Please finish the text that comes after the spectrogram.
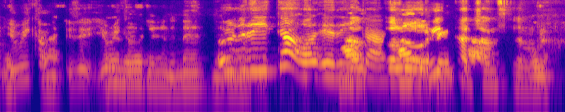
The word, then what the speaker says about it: Ulrika: Is it Eureka? Ulrika or Erika? Ulrika Johnson. Eureka. Ulrika. Is it Ulrika or what? Ulrika. Ulrika. Okay. I swear it's a Swedish name or something, so you can probably pronounce it.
